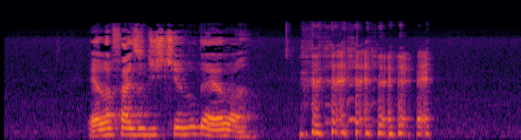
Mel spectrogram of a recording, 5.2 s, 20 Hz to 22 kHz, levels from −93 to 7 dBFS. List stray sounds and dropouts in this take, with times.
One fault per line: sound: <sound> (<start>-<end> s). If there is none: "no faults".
sound: laugh (2.8-4.4 s)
